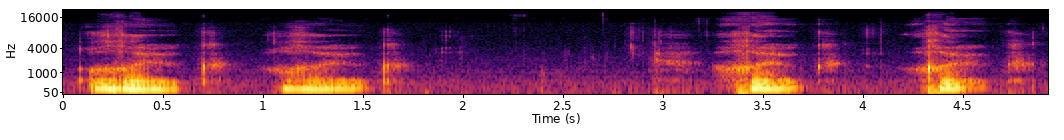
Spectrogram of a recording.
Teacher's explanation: we pronounce the R at the start of a word with the back of our throat.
